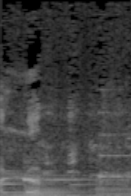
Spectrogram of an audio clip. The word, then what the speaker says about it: Louvre: Creo que está bien pronunciado, no se pronuncia la R. Museo Louvre.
